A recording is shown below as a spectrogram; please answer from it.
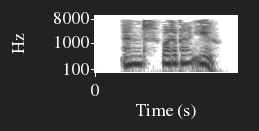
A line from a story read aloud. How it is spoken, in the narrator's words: she asked, her voice gentle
